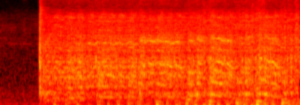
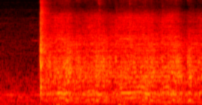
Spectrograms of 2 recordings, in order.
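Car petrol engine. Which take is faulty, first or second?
second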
